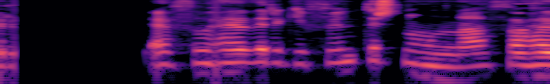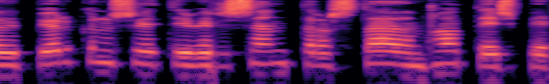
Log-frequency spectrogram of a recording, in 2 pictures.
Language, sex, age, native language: Icelandic, female, 40-49, Icelandic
